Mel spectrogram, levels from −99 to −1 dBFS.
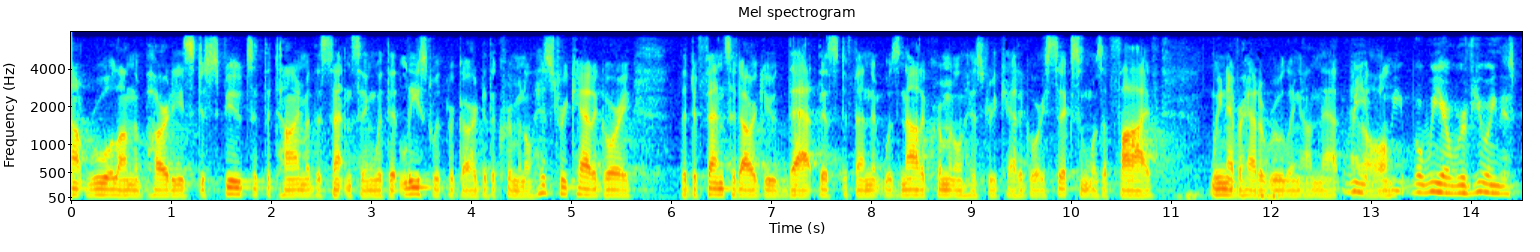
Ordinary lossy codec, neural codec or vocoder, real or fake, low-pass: AAC, 48 kbps; none; real; 7.2 kHz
